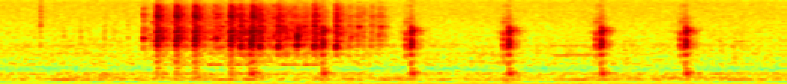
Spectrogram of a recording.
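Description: Cards flick and click as they are dealt.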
